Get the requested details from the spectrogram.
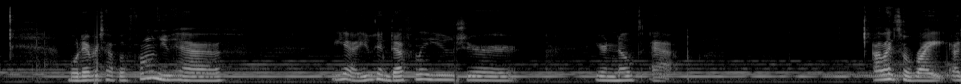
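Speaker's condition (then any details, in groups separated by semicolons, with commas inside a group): No condition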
